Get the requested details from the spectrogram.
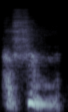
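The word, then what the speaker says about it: Hashem: name has been buried and hidden and the pronunciation has been lost. They don't even use Yahweh. They use the name Hashim. H A S H E M. Hashim in Hebrew, it simply means the name.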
